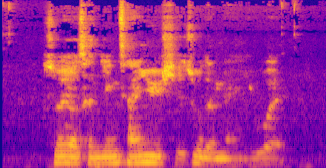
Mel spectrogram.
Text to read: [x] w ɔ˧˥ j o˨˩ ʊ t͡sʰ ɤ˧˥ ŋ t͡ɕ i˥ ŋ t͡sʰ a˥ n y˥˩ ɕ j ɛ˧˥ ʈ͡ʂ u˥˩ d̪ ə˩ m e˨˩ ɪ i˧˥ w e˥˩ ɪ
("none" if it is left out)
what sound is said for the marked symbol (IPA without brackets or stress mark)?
s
